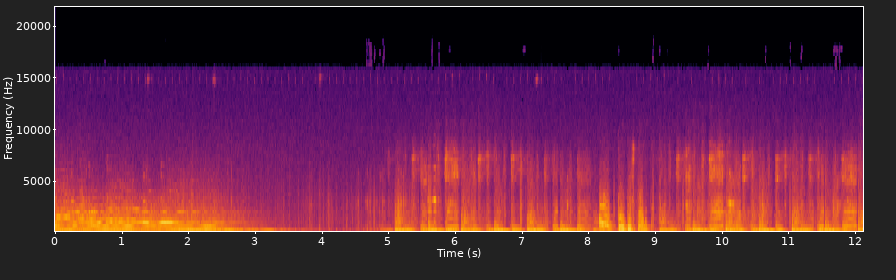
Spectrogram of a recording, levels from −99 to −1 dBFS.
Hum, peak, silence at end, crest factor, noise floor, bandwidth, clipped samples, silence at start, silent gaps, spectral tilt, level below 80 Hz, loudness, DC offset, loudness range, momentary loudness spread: none; -4 dBFS; 0 s; 16 dB; -42 dBFS; 10.5 kHz; under 0.1%; 0 s; none; -5.5 dB/octave; -26 dBFS; -21 LUFS; under 0.1%; 6 LU; 19 LU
